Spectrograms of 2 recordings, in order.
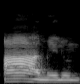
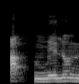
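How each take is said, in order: First: आमिलुन with a long drawn first aa; long first vowel. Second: अमिलुन with a short first a, no lengthening; wrong short vowel. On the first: Teacher shows students the correct reading, long आमिलुन. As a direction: stretch the opening aa in आमिलुन. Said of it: "इसको आमिलुन पढ़ेंगे". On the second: Teacher shows students the reading to avoid, short अमिलुन. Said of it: "ये अमिलुन नहीं पढ़ेंगे". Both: Shown as a demonstration.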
